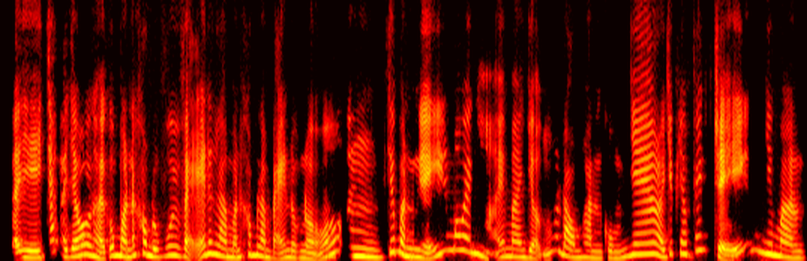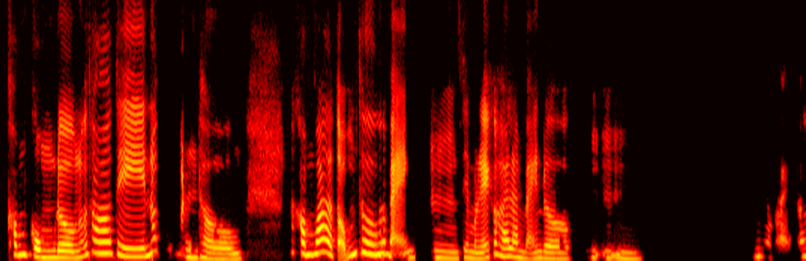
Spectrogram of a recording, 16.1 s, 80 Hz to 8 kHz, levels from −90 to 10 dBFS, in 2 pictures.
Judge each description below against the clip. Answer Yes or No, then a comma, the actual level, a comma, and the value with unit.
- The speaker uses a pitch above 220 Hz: Yes, high, 240 Hz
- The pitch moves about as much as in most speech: No, wide, 7.0 semitones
